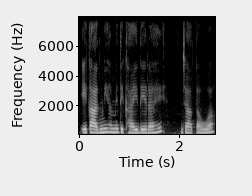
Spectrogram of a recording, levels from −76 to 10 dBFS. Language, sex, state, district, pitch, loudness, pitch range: Hindi, female, Madhya Pradesh, Bhopal, 210 Hz, -17 LUFS, 205-230 Hz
